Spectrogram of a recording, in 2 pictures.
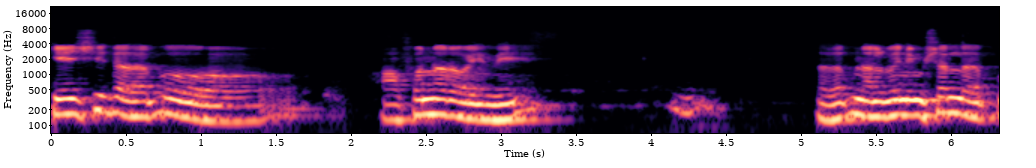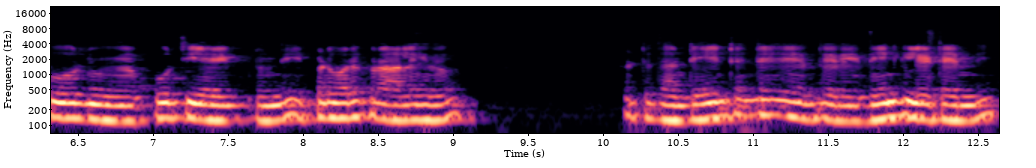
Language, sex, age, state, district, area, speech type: Telugu, male, 30-45, Telangana, Mancherial, rural, spontaneous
